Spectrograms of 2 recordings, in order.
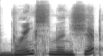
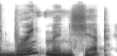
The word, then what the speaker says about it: brinkmanship: contract changes, is brinkmanship, which I always heard it as brinksmanship, and that is a correct second pronunciation. But in Webster's New World Dictionary, second college edition, it is brinkmanship, B-R-I-N-K-M-A-N-S-H-I-P, 3 syllables, a noun.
